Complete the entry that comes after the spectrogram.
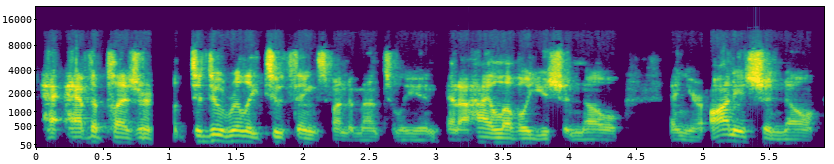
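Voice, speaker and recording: Deep-voiced Peru-born man, muffled line. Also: fairly quick. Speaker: guest, DEI leader. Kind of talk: interview answers.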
